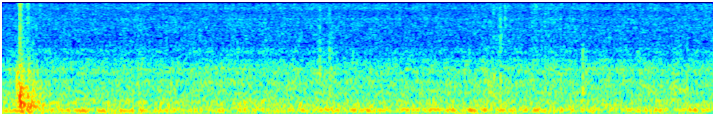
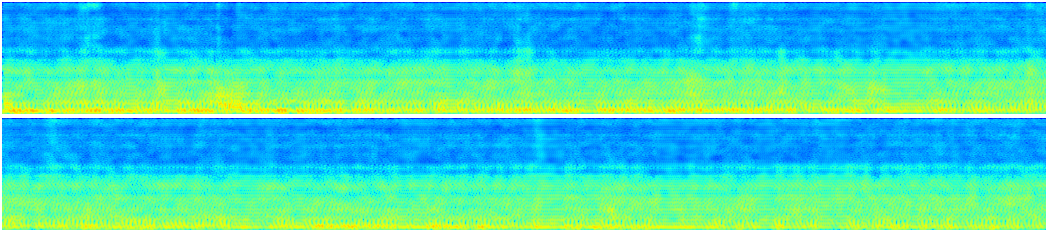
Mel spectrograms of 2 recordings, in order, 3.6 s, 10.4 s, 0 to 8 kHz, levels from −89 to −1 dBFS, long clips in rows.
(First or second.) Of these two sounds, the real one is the first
